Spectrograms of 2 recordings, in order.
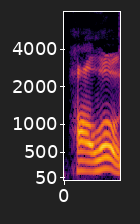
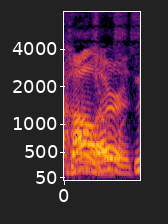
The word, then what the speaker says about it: hollow: Hollow, not hollers. – No, not holler. Hollow.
